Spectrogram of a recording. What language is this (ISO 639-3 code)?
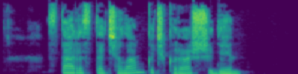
chm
